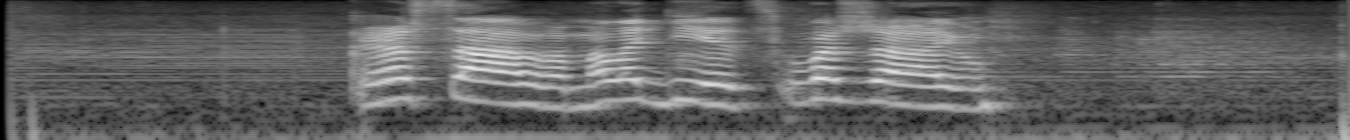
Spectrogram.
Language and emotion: Russian, positive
